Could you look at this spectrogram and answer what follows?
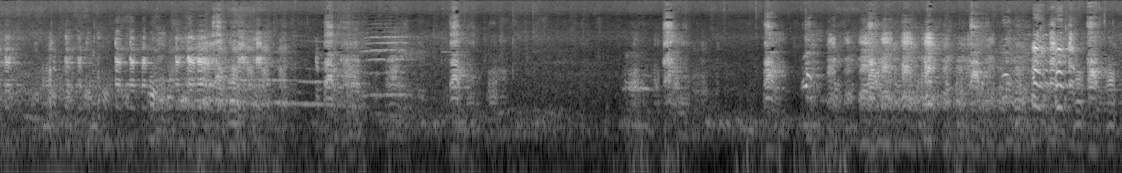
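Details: Eight Toulouse and African domestic geese on meeting new geese: a dense, overlapping chorus of nasal, harmonic honks runs almost without pause through the whole stretch, several birds calling at once.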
